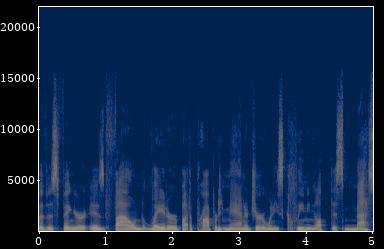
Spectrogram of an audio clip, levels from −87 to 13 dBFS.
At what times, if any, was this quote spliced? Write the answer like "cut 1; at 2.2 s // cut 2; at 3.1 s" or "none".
cut 1; at 1.0 s // cut 2; at 2.2 s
